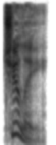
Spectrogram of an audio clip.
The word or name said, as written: chilly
